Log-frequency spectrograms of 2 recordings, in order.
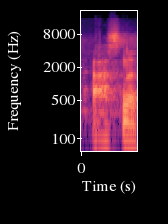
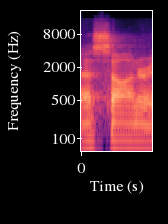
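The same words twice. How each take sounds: First: The first syllable sounds like 'ass'. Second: The word rhymes with 'banana'. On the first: It is the yoga term. "Asana sounds like sticking your ass out" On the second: It is the company name. "Asana is like, oh, I use Asana while I'm eating a banana"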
